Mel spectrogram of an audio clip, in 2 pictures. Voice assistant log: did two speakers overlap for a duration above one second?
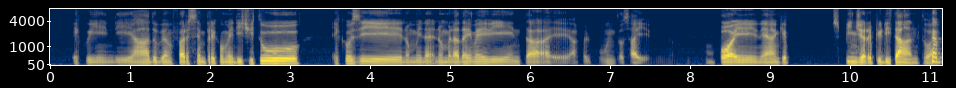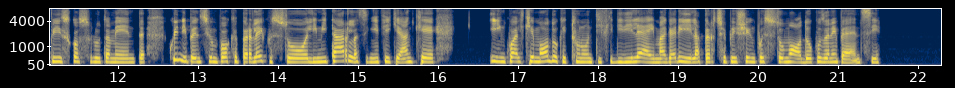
No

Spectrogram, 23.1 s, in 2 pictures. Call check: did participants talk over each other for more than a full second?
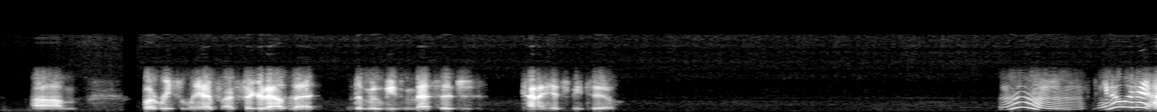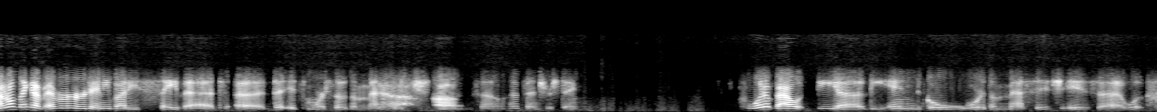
No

